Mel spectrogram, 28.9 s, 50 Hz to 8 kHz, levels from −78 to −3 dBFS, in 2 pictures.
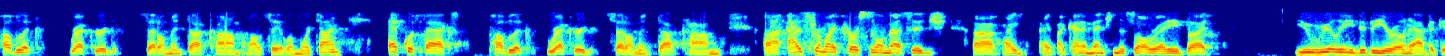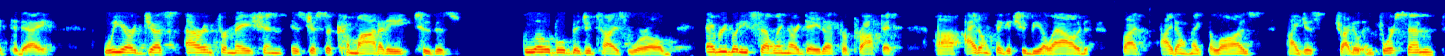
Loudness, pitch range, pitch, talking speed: -22 LUFS, 95-125 Hz, 110 Hz, 165 wpm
